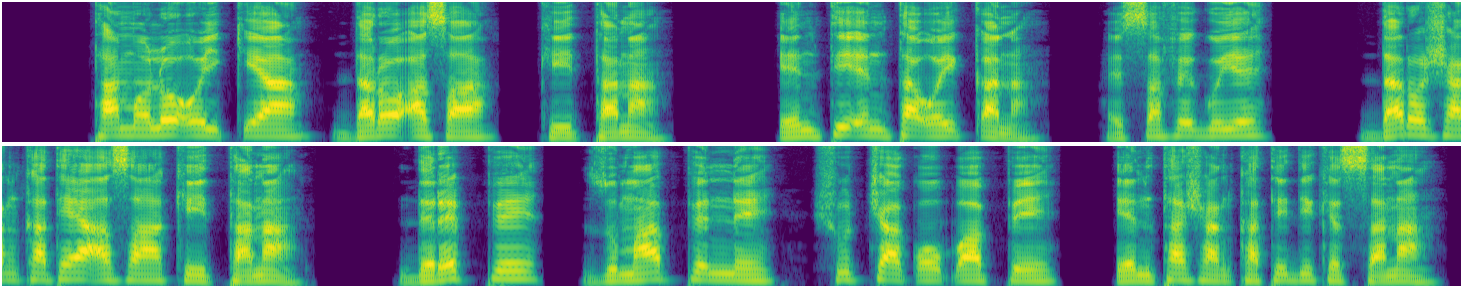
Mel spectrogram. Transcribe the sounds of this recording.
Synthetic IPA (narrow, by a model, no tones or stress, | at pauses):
t̪ɐmɔlɔɔjkʼːɪjaːd̪ɐɾɔʔɐsaː | kiːt̪ːɐnɐ | ʔɛnt̪ːɪɛnt̪ːɐɔjkʼːɐnɐ̰ | hɛsːɐfɛɡʊjɛ | d̪ɐɾɔʃ̬ɐŋkːɐt̪ɛjaːs̬aːkiːt̪ːɐnɐ | d̪ɛɾɛpːɛ | zʊmaːpːɛnːɛ | ʃʊt͡ʃːaːkʼo̞ːpʼːaːpːɛ | ɛnt̪ːɐʃ̬ɐŋkːɐt̪ɪd̪ɪkɛsːɐnɐ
